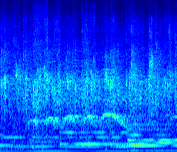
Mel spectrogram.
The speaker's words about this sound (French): Maintenant, alléluia, vous pouvez applaudir.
